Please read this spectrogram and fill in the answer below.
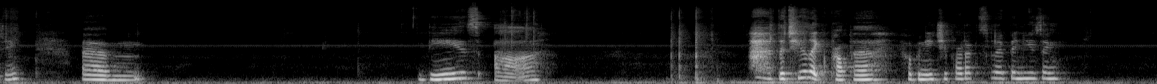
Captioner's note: sigh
